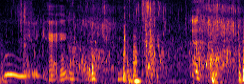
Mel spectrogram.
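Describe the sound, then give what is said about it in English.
Oars dip and splash through river water as a tub carrying a church bell is rowed away, in a series of uneven strokes, with a wavering, creaky tonal sound at the start and a steady wash of water underneath. “She put the bell in a tub and began to row away.”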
